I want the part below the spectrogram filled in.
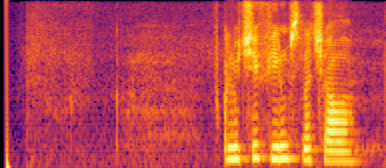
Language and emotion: Russian, neutral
